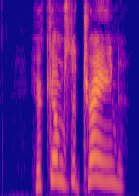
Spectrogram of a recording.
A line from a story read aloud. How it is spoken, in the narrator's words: cried she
